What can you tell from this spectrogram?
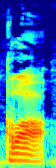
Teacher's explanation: ini keluarnya dari ujung lisan menyentuh gusi yang dekat dengan langit-langit. Maka kedengarannya seperti orang cadel. Ra. Tetap ada getarnya.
